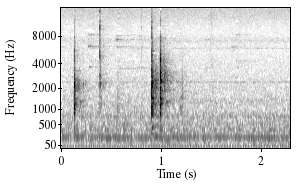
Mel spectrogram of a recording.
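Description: A few light clicks from small metal and plastic parts of a dismantled wall light switch being handled, the loudest about a second in, over a steady low hum.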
